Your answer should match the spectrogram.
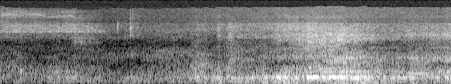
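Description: Samsung Bespoke dishwasher starting its cycle: after about a second of near silence, a faint low hum with one steady tone comes in and holds. It runs very quietly.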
